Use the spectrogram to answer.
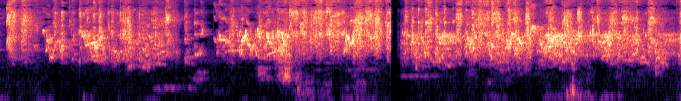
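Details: A flock of pet budgerigars chatters steadily, a thick wash of high twittering and warbled chirps that drops away for a moment before resuming, with a few soft low knocks.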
